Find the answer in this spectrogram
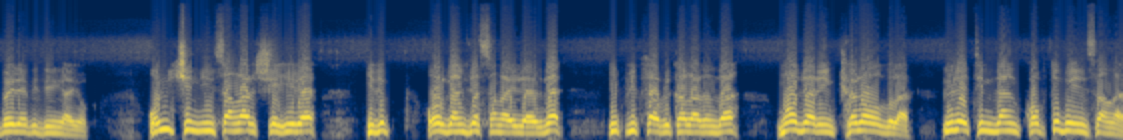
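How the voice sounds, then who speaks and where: Recorded with a dry, close sound and no echo, a man with a high pitch and ordinary pitch variation speaks at a moderate pace. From Malatya, eastern Turkey. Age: 60s. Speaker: apricot farmer. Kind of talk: news interview. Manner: animated.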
